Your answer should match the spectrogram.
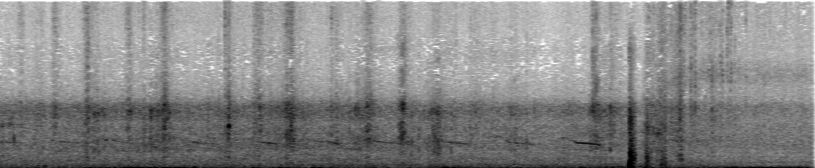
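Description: Outdoor yard ambience of wind and rustling, with a few faint short chirps, a single sharp click about six seconds in, and a low steady hum coming in near the end.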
